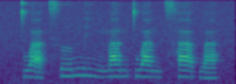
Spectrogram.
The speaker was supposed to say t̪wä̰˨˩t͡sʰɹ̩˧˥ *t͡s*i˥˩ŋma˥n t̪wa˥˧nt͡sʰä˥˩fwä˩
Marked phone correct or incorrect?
incorrect: n̪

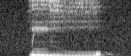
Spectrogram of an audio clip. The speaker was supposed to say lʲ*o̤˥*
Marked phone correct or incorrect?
correct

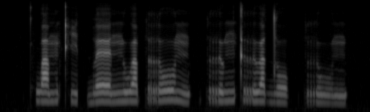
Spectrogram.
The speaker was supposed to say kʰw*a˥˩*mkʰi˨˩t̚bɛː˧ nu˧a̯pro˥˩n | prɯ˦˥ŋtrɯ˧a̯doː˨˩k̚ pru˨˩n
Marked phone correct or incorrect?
incorrect: a˦˥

